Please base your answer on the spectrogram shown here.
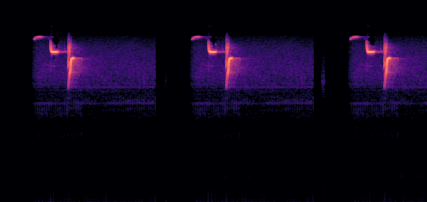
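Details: Calls of a great tit: a high thin whistle dropping in steps to a sharp downward flick, the same three-part phrase repeated three times about every two and a half seconds in silence.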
